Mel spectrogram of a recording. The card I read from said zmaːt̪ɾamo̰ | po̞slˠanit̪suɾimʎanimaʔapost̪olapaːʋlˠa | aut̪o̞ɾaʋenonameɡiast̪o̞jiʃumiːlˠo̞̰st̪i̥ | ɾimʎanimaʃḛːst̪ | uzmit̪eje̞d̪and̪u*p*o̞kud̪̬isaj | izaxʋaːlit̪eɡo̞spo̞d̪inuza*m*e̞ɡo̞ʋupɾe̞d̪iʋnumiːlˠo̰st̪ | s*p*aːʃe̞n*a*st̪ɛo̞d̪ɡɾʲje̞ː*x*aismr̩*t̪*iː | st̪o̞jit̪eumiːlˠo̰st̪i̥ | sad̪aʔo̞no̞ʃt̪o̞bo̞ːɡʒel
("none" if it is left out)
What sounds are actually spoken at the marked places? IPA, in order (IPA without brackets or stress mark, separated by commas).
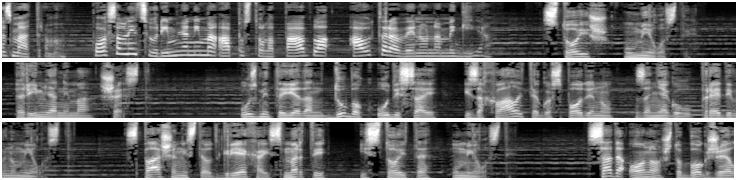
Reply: b, ɲ, p, i, x, t̪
